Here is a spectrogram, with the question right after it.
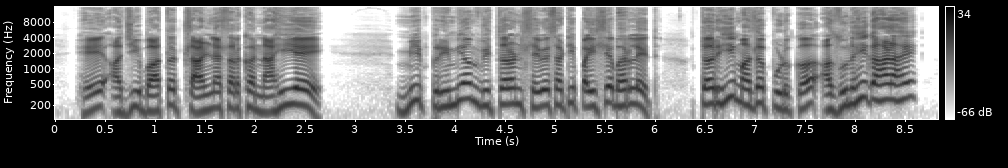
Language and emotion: Marathi, angry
